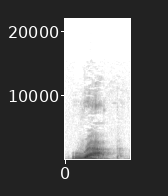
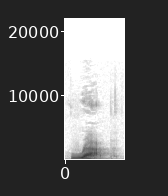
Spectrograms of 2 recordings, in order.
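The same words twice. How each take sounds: First: The word starts directly with the R sound. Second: The same.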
